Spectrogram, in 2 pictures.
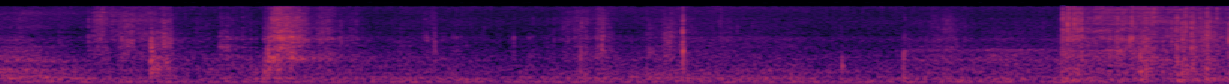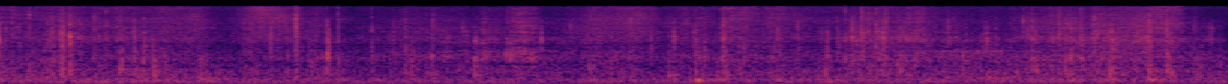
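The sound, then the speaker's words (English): Continuous crinkling and rustling of a bit of paper with words written on it being crumpled and unfolded, with sharp crackly bursts throughout and a slightly louder stretch partway through, no voices. “Our next bit of paper says Alpha and Omega.”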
